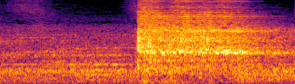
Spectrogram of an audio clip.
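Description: Loaded barbell with bumper plates set down on a rubber gym floor after a deadlift: a sudden impact about a second in, followed by a rattle and clatter of the plates on the bar that lasts just under a second.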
